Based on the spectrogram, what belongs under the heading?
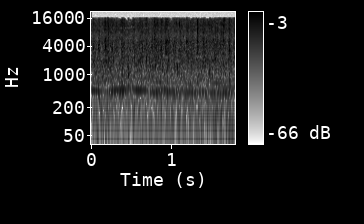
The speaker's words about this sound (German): Als ob ein Loch ins Raum-Zeit-Kontinuum gerissen wurde, aus dem nun Unmengen an Wasser dringen.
